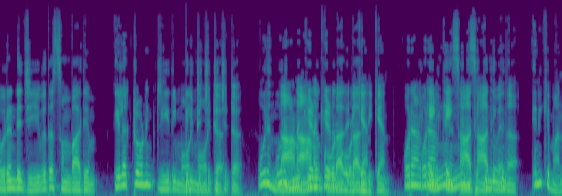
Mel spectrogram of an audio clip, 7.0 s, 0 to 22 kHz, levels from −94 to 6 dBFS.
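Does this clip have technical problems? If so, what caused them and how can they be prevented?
Yes. At 2.15 s, just after "ജീവിതസമ്പാദ്യം ഇലക്ട്രോണിക്", there is a brief glitch from damaged data in a compressed stream. Corrupted frames make the decoder lose sync and skip ahead to the next valid header. Checksummed transfer and error-resilient containers prevent this.

From 2.32 s to 6.32 s, a doubled audio track appears. A full-band copy, about as loud as the original, trails by roughly a fifth of a second with no reverberant colour, and it starts and stops abruptly. The likely cause is a second, slower capture path or an edit that left two offset copies. Monitoring only one input route and checking edits for overlapping regions prevents it.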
